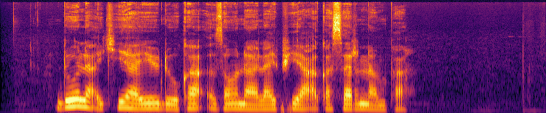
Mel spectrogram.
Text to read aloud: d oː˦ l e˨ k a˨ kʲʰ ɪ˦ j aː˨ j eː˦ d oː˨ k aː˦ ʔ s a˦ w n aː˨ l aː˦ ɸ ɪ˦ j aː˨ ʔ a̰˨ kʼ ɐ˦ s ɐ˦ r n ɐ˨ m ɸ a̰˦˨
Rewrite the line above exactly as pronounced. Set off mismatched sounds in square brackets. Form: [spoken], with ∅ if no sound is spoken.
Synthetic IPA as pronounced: d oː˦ l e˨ [ʔ] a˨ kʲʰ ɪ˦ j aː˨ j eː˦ d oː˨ k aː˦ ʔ [z] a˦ w n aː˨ l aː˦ ɸ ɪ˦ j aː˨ ʔ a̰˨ kʼ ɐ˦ s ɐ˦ r n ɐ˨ m ɸ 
